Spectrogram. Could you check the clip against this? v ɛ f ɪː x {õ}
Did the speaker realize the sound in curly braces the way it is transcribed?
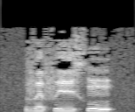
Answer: no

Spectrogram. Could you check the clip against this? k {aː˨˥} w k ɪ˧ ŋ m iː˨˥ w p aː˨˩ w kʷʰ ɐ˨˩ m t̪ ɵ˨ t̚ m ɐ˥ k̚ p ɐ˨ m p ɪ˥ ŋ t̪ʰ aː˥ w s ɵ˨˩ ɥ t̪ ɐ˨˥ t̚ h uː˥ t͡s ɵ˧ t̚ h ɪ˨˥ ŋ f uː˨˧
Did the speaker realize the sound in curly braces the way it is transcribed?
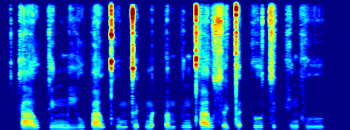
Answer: yes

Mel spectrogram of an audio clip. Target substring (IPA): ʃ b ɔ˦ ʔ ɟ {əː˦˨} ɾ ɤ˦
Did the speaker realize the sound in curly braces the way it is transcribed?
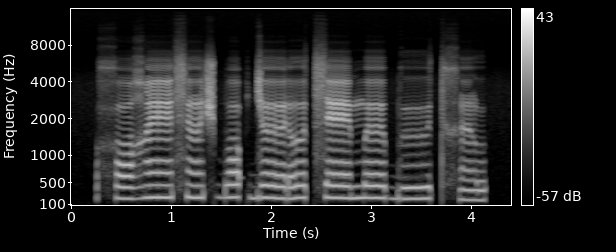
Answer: yes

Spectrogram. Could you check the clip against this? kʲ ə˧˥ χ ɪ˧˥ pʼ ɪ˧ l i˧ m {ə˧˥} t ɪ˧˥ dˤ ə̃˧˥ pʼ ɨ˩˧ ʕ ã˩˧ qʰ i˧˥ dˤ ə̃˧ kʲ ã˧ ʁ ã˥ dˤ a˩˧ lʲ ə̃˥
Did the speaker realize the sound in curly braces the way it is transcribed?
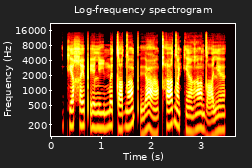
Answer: no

